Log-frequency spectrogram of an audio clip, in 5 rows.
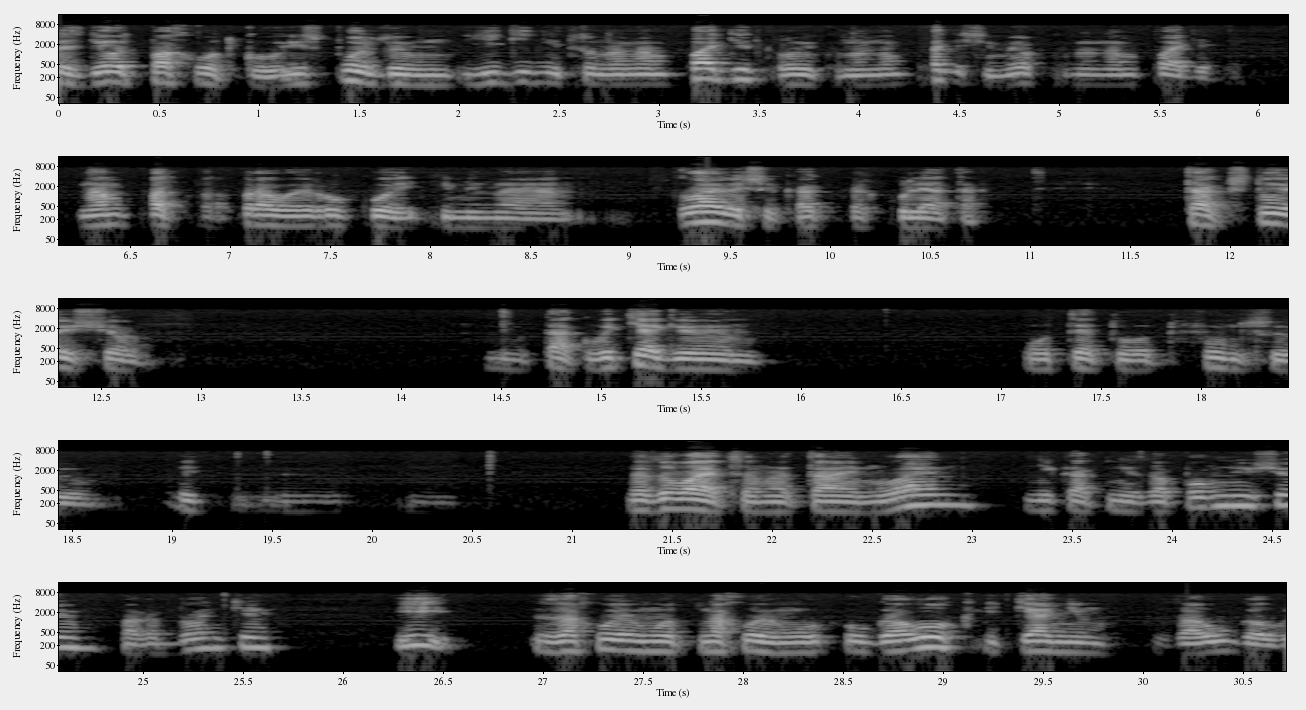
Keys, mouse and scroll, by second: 1.6 KP_1, 3.4 KP_3, 4.2 KP_7, 5.8 KP_1, 15.4 click, 19.4 click, 23.8 click, 29.2 click.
